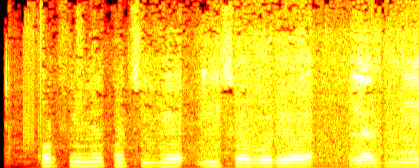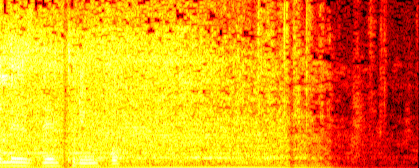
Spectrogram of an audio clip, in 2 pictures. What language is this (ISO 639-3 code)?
spa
